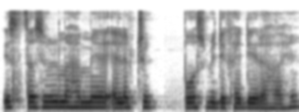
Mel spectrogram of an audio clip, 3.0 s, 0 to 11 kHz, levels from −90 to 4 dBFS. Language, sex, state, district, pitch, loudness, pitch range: Hindi, male, Arunachal Pradesh, Longding, 150 Hz, -14 LUFS, 145-155 Hz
